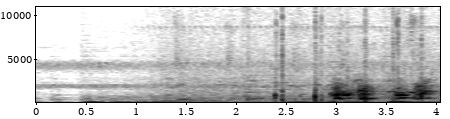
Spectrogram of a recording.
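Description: hunting dogs barking

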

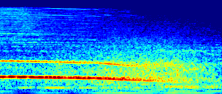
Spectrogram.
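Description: howling storm wind

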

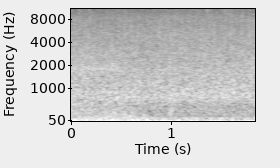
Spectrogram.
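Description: steady rain falling

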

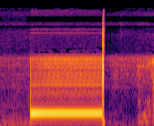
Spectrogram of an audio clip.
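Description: telephone dial tone

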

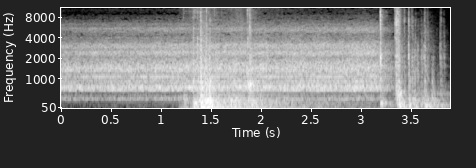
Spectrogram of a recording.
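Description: door opening

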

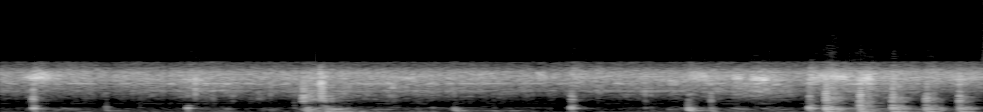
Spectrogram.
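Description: knocking on a door

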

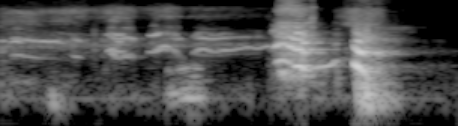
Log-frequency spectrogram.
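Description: dog howling and whimpering

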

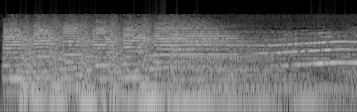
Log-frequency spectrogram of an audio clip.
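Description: ambulance siren wailing

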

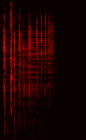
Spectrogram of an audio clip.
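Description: dice being rolled

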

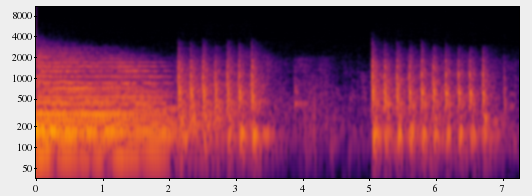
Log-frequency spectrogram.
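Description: knocking on a door

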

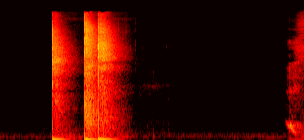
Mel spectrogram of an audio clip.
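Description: hands clapping

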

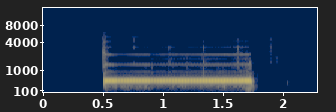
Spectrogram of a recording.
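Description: phone dial tone

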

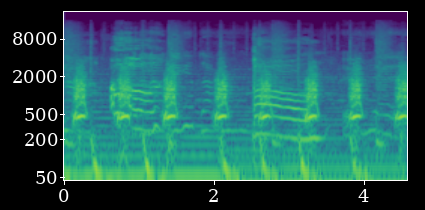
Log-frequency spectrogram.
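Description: dogs barking

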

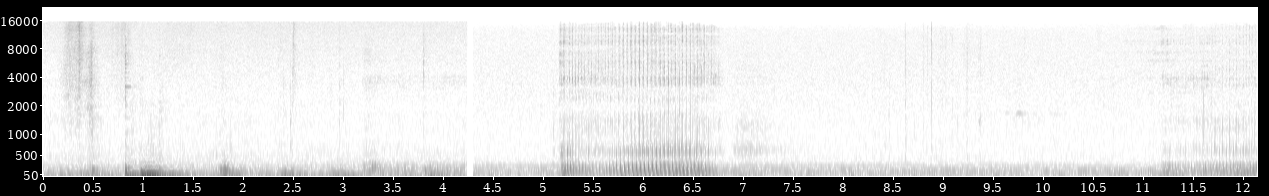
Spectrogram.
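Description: dog snoring

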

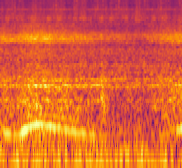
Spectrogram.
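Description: car engine revving

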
